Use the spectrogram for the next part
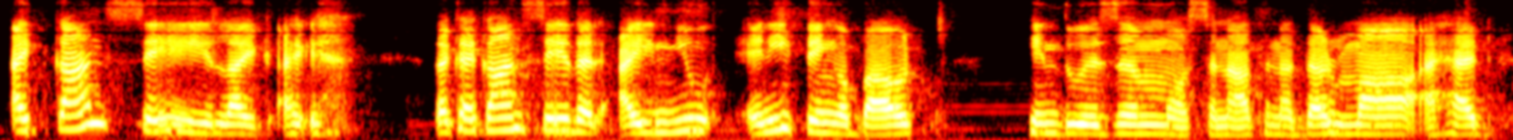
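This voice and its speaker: A woman in her thirties from Dubai appears as an interview guest, sharing her personal story in an earnest, reflective way. Her mid-range voice is slightly bright, with fairly even intonation and a moderate pace. The lo-fi stream audio is dull and dry, with no echo.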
